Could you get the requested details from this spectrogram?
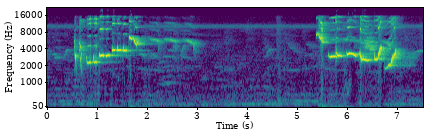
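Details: Flycatcher song, called melodious and calming: two bursts of high, thin, rapid twittering notes with sharp descending slurs, separated by a few seconds of near silence and a faint steady high tone.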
